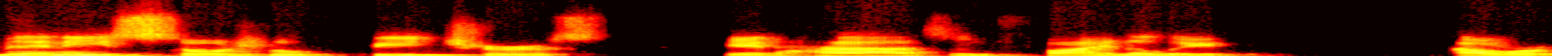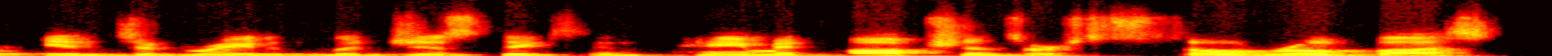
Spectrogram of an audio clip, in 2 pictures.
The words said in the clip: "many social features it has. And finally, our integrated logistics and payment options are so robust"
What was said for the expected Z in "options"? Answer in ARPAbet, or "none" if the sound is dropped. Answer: Z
